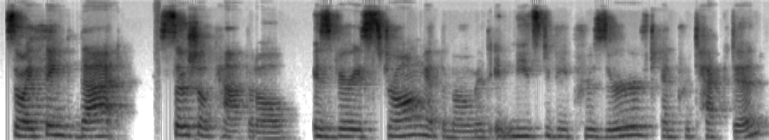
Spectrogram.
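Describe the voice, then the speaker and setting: A woman's voice: mid-range voice, unhurried, hardly any pauses. A woman professor answering an interview question thoughtfully, with fillers. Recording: roomy echo.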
